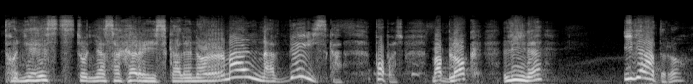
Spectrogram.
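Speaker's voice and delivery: overjoyed cry at finding the well; excited discovery. Acted. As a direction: cry out in amazed joy. Describing the real well excitedly.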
